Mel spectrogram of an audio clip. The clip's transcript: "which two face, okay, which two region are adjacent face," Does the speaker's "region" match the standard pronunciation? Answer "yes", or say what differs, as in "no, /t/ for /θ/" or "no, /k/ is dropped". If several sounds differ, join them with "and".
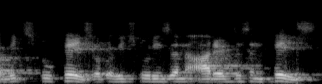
no, /z/ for /dʒ/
